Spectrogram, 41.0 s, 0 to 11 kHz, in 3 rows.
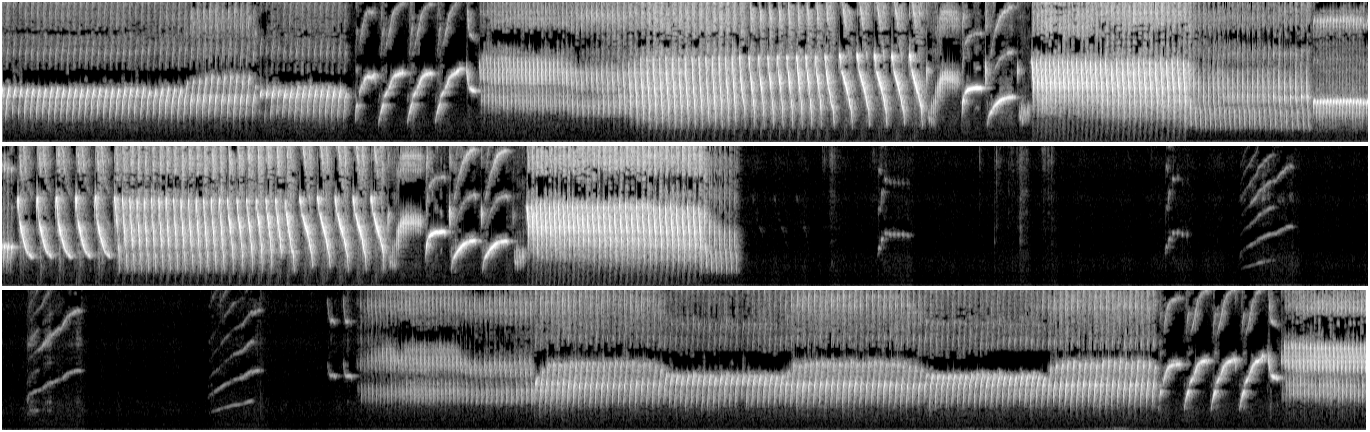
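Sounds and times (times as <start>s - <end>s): canary singing trills: 0.0s - 21.7s, 22.4s - 22.8s, 25.3s - 26.7s, 27.5s - 28.2s, 29.4s - 30.0s, 30.6s - 40.9s
faint bird chirps: 0.0s - 22.9s, 25.2s - 26.7s, 27.5s - 28.3s, 29.4s - 40.9s.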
